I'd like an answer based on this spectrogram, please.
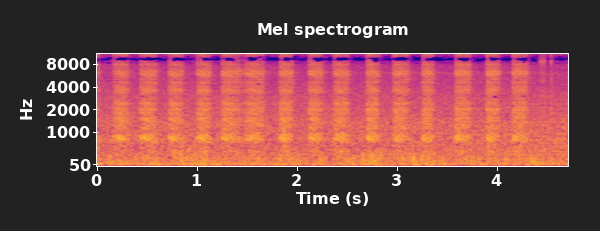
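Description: A file rasping across chainsaw chain teeth in quick even strokes, about four a second, stopping shortly before the end: the chain being sharpened.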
